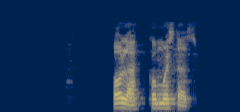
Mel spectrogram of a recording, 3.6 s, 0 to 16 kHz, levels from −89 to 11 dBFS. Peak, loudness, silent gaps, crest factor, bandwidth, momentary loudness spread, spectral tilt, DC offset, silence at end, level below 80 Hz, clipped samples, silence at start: -2 dBFS; -16 LUFS; none; 18 dB; 7.4 kHz; 10 LU; -6 dB/octave; under 0.1%; 0.8 s; -66 dBFS; under 0.1%; 1.7 s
